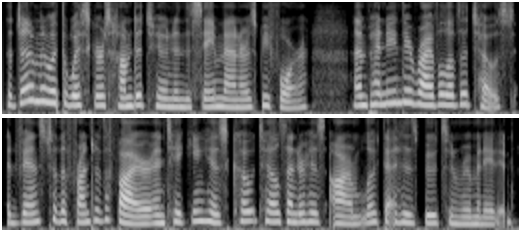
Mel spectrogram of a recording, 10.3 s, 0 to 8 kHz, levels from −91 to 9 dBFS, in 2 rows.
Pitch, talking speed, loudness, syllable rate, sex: 235 Hz, 245 wpm, -18 LUFS, 6.3 syllables/s, female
